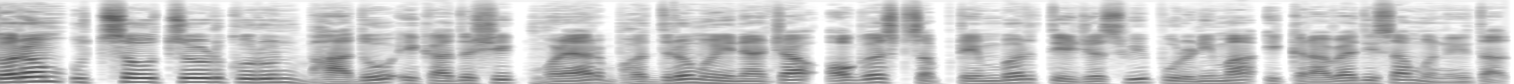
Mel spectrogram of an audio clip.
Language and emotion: Goan Konkani, neutral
